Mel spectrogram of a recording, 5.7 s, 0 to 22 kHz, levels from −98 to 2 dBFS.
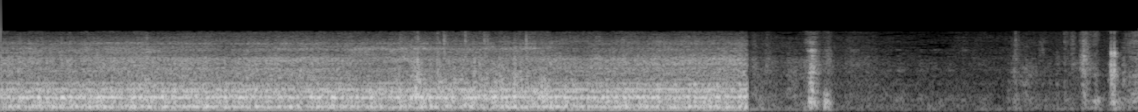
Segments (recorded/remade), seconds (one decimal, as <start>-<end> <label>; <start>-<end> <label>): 0.0-5.7 recorded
